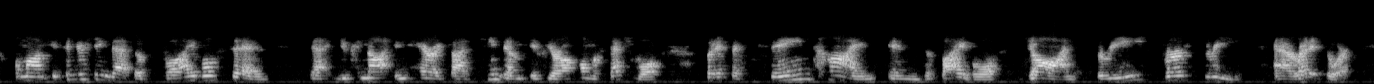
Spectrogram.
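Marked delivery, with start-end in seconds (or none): none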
